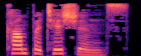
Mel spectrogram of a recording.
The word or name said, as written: competitions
